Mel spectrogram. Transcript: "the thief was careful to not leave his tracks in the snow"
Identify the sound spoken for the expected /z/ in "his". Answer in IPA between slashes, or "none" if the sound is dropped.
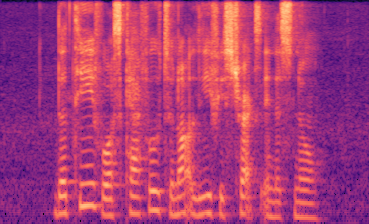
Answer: /s/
